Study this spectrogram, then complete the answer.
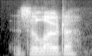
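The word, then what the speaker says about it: Xeloda: she's on exolida x-e-l-o-d-a how do i pronounce that one zelota zelota okay sorry see a lot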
